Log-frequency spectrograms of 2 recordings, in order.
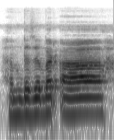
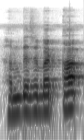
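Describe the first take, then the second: First: It is read with the vowels stretched long. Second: It is read with an abrupt, jerky cut-off. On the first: It sounds like a standing zabar. "अगर इसको खींच कर पढ़ेंगे" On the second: It sounds like a letter carrying a jazm. "अगर झटका देकर पढ़ेंगे"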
